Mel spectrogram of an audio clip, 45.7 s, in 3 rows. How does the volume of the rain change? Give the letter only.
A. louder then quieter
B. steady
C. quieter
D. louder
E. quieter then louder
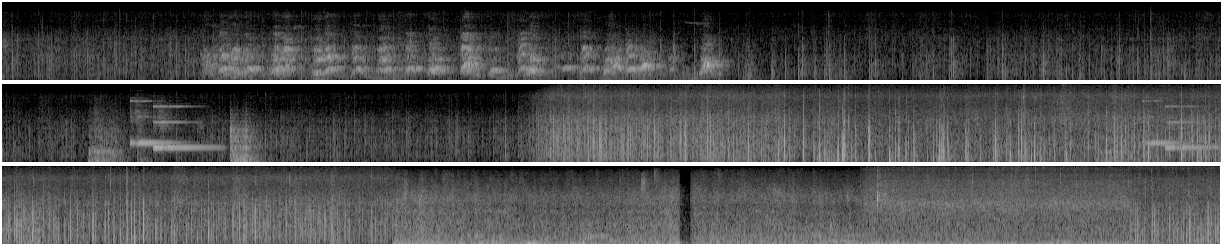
D.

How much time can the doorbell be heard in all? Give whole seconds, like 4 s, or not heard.
4 s.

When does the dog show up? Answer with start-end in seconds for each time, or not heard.
2.5-8.9.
